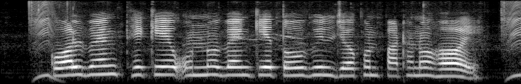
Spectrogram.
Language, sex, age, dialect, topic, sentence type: Bengali, female, <18, Jharkhandi, banking, statement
